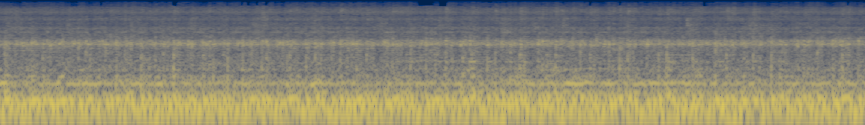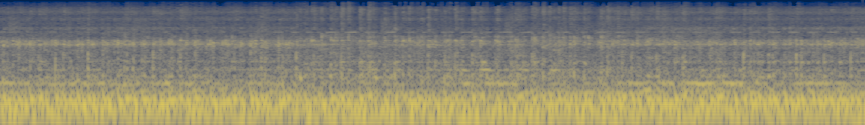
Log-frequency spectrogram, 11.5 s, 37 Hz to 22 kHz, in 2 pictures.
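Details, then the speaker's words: Mercury 2-stroke oil-injection outboard idling on water muffs after an oil reservoir cap replacement: a steady high-pitched low-oil warning tone. It stopped once the reservoir was topped off with 2-cycle oil and the engine was revved. "Hasn't stopped beeping yet, so let's check and see if the reservoir is even filling up."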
